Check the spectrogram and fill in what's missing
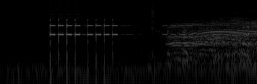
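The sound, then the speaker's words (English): An alarm clock rings in a quick run of about eight sharp, high, evenly spaced beeps for under a second, then gives way to a dense, steady hissing noise. “It is your alarm clock.”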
